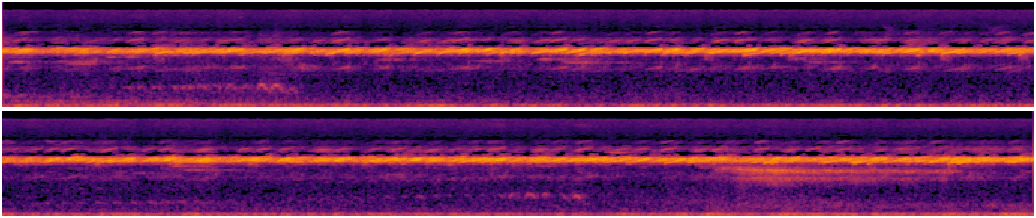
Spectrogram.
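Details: A steady cricket trill sustained on one bright, high note for the whole stretch. Faint lower chirps come and go, a buzzy burst rises near the end, and there is a soft low hum.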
